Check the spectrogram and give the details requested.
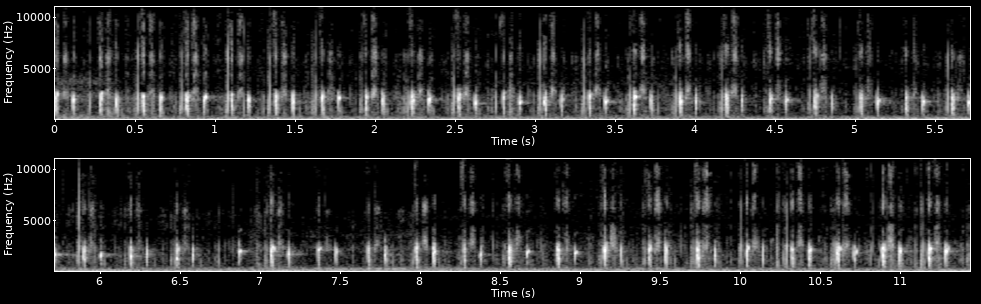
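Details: Pet cockatiel (Nymphicus hollandicus) chirping: rapid, harsh chirps, several each second, in a steady unbroken stream.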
